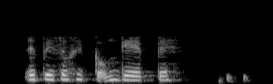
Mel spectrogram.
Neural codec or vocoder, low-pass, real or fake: none; 3.6 kHz; real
